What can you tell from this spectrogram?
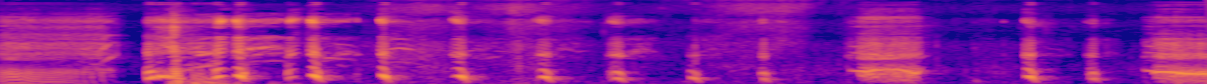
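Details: Coughing fit with dizziness, person felt they might pass out: a long run of about a dozen harsh, rapid coughs with gasping breaths in between.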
